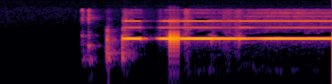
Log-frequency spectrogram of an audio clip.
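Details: Neonatal intensive care unit defibrillator training workshop: a few button clicks, then a steady high electronic tone as the defibrillator is set up for defibrillation, with electrode gel on the pads before joule selection and charging.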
